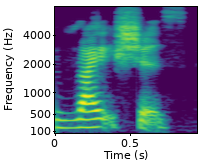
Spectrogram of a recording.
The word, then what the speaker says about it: righteous: 那它的形容词呢则是 righteous，它这边的 t 还是有发音，可是会跟后面一起发 shes，所以是 righteous，指的是公正的。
